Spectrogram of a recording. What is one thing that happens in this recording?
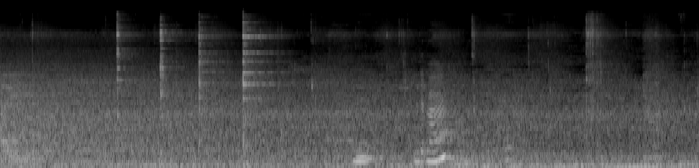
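A spoon clinks against a plate.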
